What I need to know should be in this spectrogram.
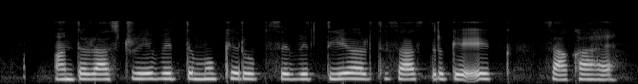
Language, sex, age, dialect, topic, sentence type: Magahi, female, 41-45, Southern, banking, statement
